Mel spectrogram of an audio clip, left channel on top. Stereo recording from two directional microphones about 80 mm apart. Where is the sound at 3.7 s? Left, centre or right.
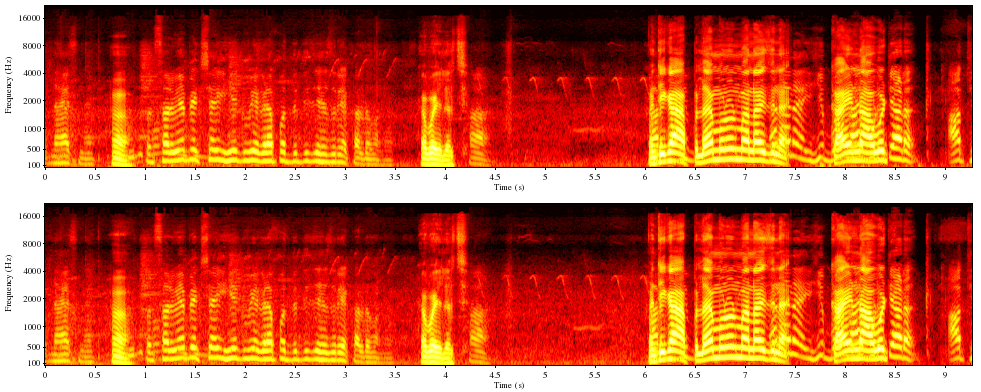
Centre.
